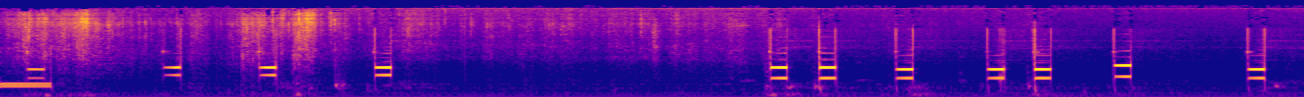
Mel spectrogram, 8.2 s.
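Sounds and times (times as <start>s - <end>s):
touch-tone dialing key presses: 0.0s - 0.4s, 4.8s - 7.1s, 7.8s - 8.0s
faint steady telephone line hum: 0.0s - 8.1s.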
